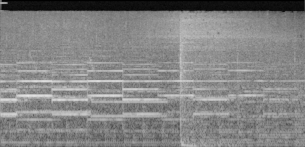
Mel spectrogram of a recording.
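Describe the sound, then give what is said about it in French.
Loud sirens of arriving fire engines and police wail together in steady, overlapping tones that shift pitch every second or so, over a low traffic rumble, with a brief thud near the end. “Regarde, il y a les pompiers qui arrivent, et la police.”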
